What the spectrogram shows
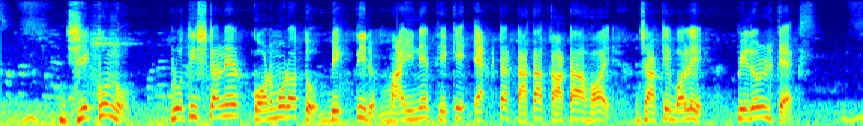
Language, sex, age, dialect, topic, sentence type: Bengali, male, <18, Standard Colloquial, banking, statement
